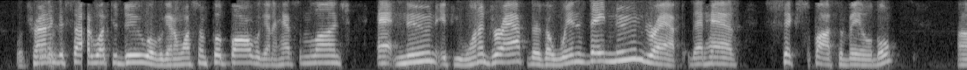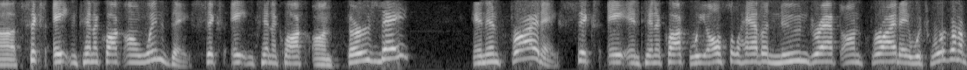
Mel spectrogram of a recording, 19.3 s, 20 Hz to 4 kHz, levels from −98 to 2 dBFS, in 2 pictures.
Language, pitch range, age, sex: English, 160-210 Hz, 40-59, male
